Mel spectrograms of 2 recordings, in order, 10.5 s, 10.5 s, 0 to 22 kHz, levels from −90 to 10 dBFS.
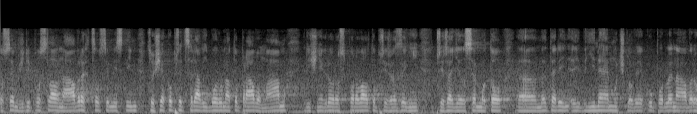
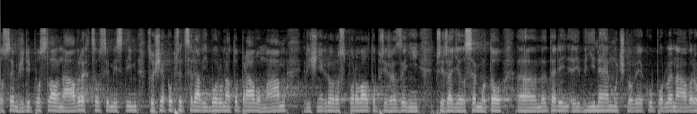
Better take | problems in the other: second | background sound (Car passing by / Traffic noise, roadway noise / Engine); 17 dB below the speech

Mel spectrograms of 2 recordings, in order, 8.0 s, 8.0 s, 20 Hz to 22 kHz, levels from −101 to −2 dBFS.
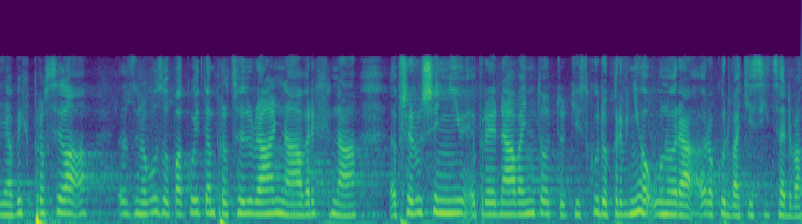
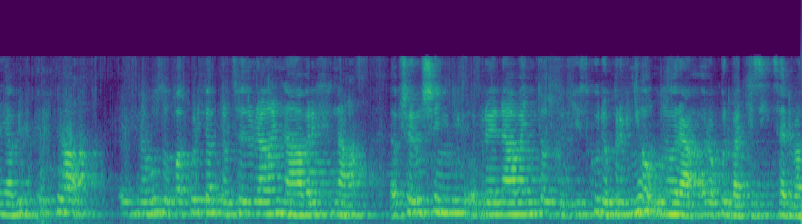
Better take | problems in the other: first | noise reduction (neural separator model SepFormer DNS4)

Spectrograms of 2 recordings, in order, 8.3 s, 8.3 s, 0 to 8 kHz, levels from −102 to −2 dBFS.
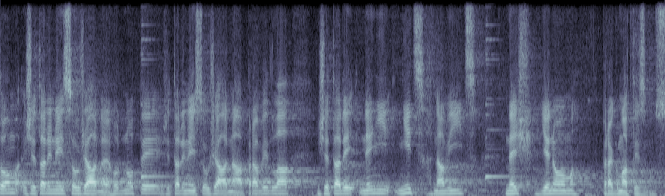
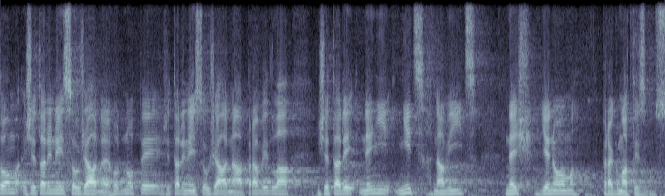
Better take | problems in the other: second | background sound (Bell); 17 dB below the speech

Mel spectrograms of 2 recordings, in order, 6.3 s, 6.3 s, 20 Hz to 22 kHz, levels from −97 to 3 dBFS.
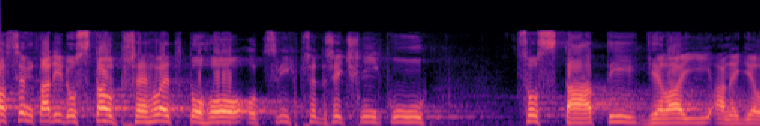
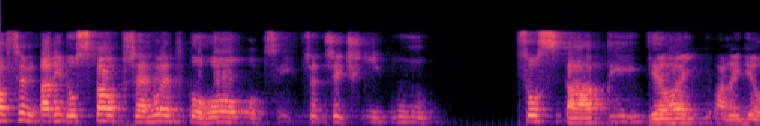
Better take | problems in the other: first | noise reduction (neural mask model DeepFilterNet 3)

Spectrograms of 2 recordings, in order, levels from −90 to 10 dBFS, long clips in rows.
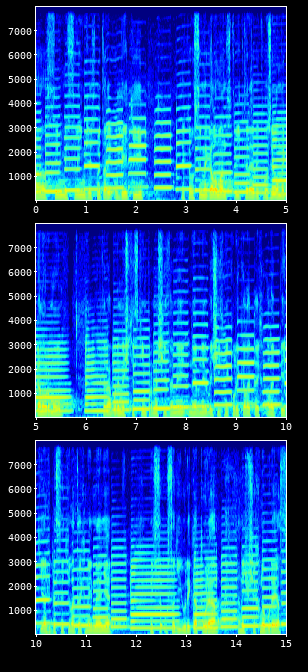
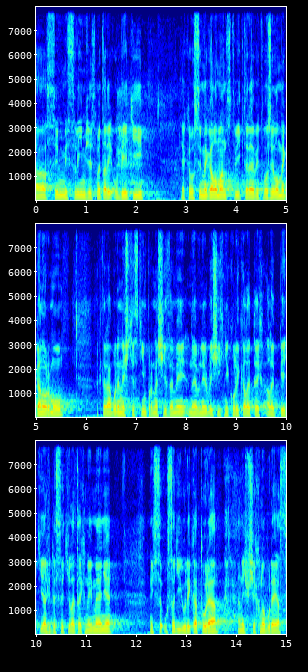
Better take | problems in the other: second | background sound (Wind instrument, woodwind instrument); 2 dB above the speech

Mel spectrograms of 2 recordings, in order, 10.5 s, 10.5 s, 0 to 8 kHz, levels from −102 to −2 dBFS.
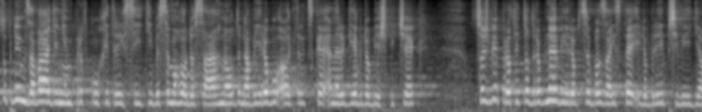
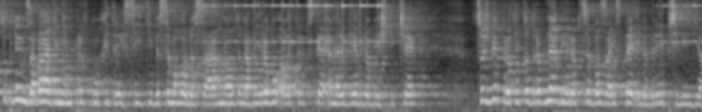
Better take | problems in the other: first | background sound (Bell); 13 dB below the speech // room echo; dies away in 1.8 s

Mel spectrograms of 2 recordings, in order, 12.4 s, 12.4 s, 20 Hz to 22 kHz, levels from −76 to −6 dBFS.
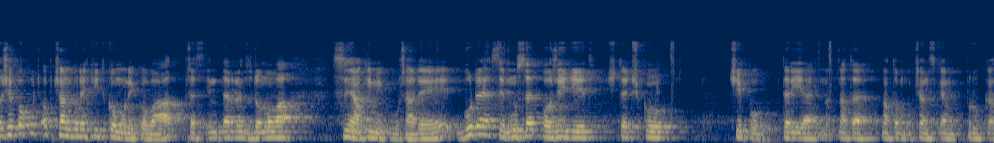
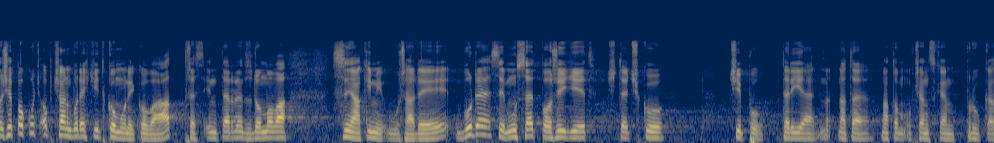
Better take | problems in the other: second | noise reduction (neural separator model SepFormer DNS4)

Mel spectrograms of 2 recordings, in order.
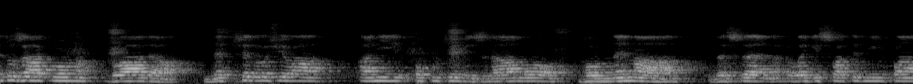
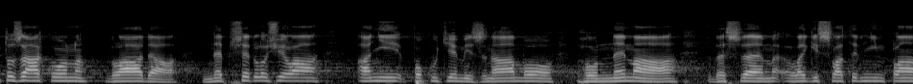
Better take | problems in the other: second | noise reduction (neural separator model SepFormer DNS4)

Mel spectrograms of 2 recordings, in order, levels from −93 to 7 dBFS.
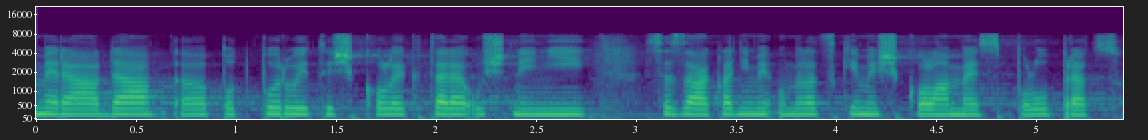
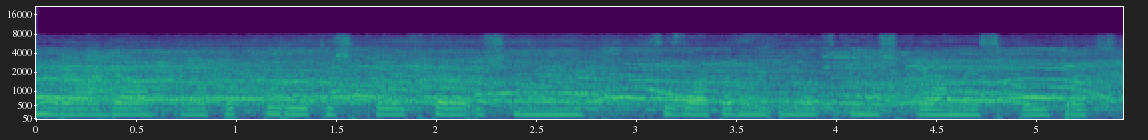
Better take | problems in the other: first | background sound (Crowd); 4 dB above the speech // room echo; dies away in 0.3 s

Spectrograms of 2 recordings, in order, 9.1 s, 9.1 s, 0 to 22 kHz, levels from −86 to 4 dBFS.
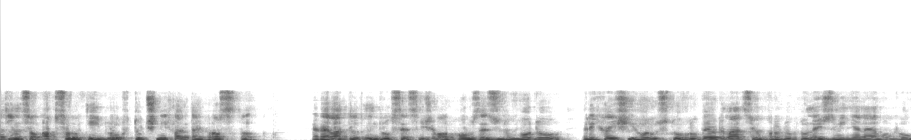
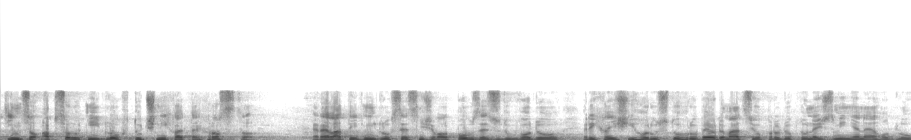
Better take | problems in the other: second | noise reduction (neural mask model DeepFilterNet 3)

